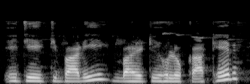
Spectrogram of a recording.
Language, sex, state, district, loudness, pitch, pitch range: Bengali, male, West Bengal, Alipurduar, -16 LUFS, 155 Hz, 145-180 Hz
